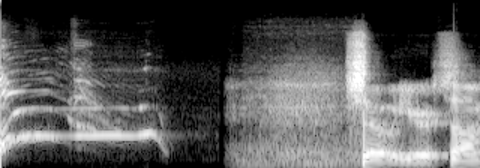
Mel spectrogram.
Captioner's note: group cheers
